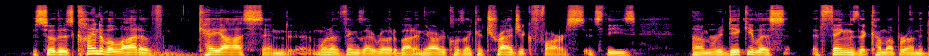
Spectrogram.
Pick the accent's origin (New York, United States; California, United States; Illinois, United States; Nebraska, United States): Nebraska, United States; Omaha; The governor, Catholic governor Pete Ricketts from my hometown, Omaha, he vetoed the repeal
